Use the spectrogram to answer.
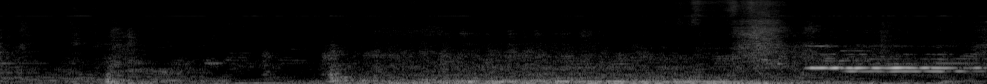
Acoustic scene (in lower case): elevator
